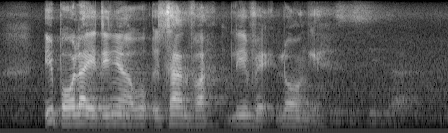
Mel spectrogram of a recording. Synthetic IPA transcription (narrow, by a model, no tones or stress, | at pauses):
ib̥ʱɔlajetʼiɲawɔʔit͡sʰand͡zʱalivɛlɔːŋkʰʼɛ̰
